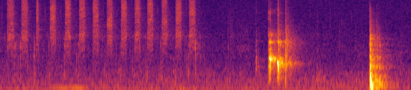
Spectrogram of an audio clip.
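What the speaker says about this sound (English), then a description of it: "So I'm going to give my face one final spray." Two short, hissing sprays of face mist, close and distinct, following a steady run of about a dozen soft rhythmic taps.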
